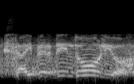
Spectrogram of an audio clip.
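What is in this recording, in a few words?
Italian damaged oil mood low, speech; War Thunder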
